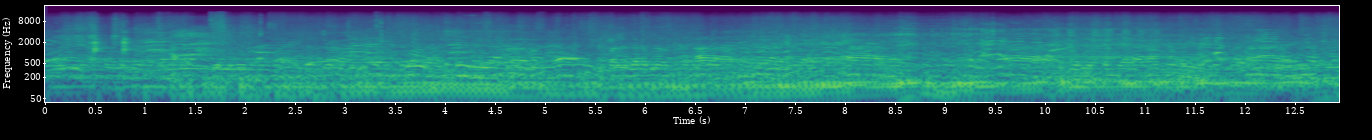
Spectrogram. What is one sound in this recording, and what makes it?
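A group of adults chatter together nearby.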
